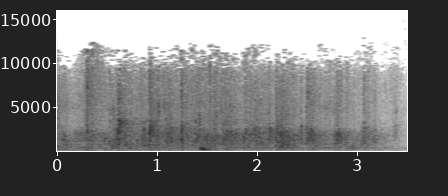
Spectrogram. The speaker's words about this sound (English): Hey. Give him a clap.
